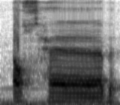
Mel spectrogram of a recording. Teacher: إذن الهمزة مرققة، الصاد مفخمة، ومن ثم الحاء مرققة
